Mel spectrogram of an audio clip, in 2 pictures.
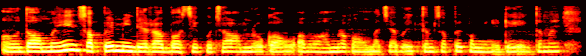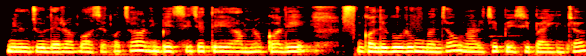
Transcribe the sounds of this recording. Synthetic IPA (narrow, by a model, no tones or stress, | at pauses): d̪ʌmʌjsʌbːʌjmileɾʌbʌsekot͡sʰʌɦamroɡawʌbʌɦamroɡãw̃mat͡saĩʌbʌek̚d̪ʌmsʌbːʌjkʌmjuniʈiekd̪ʌmʌj | mild͡zuleɾʌbʌsekot͡sʰʌːnibesit͡sãĩt̪eɦamroɡʌleɡʌliɡuɾuŋmʱʌnt͡sʰʌunʌɾet͡sʌĩbesipaĩt͡sʰʌ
